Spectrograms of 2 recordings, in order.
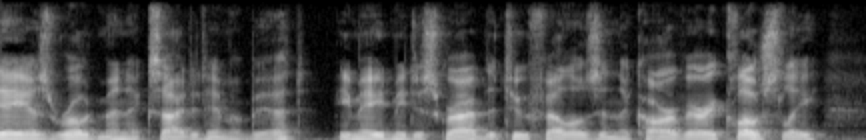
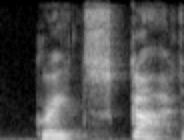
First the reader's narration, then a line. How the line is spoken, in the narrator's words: I cried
